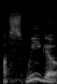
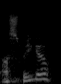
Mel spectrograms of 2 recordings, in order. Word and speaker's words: Oswego: I would say Marcin, it's pronounced Oswego. Okay, I think right, Oswego.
